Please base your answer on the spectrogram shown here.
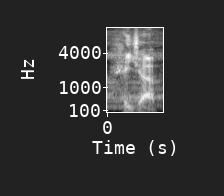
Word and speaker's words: hijab: otel or Alo but this is an Arabic word so we Muslims we have to say hijab secondly it is permissible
